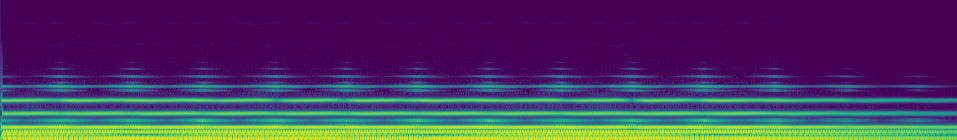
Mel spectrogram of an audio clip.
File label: PAD Organ; Professor Malbadors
